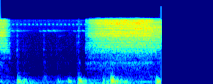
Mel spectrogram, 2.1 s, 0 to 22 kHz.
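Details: Barn owl chicks, six siblings aged 16 to 29 days, crowd the nest box entrance in Cabañeros National Park, Spain, awaiting food. Dull knocks and scuffles precede one long, breathy hissing snore that stops abruptly.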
